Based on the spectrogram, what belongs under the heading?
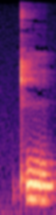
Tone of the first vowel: low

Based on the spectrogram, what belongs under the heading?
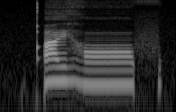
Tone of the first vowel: high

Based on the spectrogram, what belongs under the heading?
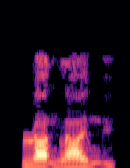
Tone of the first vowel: falling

